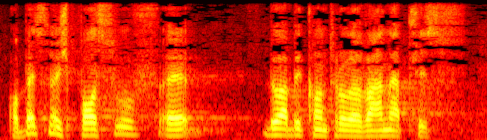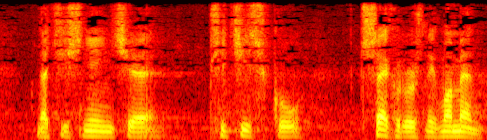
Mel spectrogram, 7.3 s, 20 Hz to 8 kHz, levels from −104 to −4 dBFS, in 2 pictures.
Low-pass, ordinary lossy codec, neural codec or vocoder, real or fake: 7.2 kHz; none; none; real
